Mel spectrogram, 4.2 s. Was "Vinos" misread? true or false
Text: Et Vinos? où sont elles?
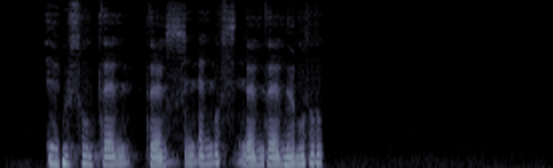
true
